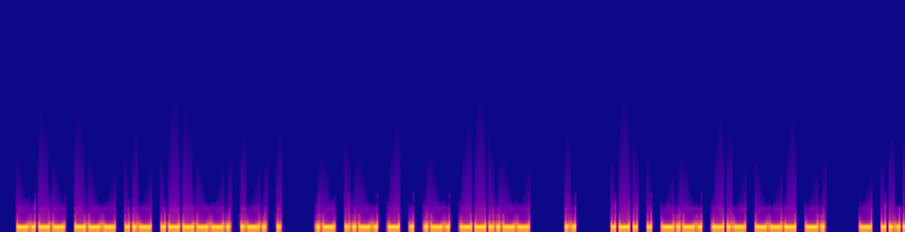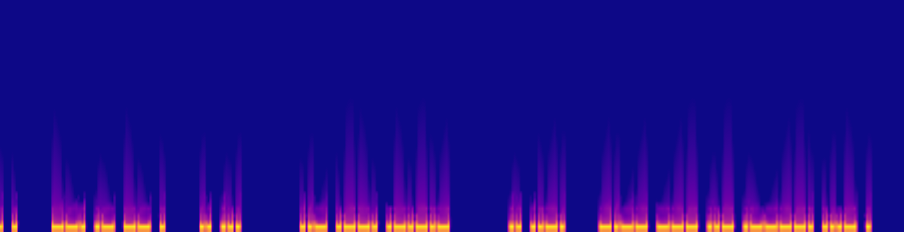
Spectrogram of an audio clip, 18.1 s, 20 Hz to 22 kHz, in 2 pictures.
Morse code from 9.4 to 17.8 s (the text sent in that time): GAME IS UP. IF YOU'VE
